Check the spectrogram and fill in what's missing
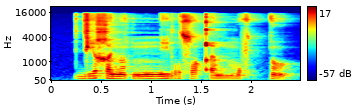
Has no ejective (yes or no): no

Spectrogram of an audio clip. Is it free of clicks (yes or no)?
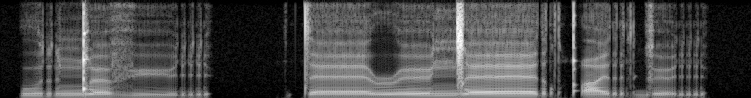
no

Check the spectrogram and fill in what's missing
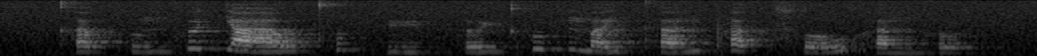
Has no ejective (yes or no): yes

